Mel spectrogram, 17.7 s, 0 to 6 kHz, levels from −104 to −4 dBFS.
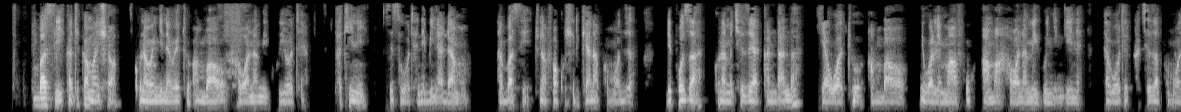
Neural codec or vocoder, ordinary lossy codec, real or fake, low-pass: vocoder, 44.1 kHz, 128 mel bands, Pupu-Vocoder; MP3, 32 kbps; fake; 5.4 kHz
